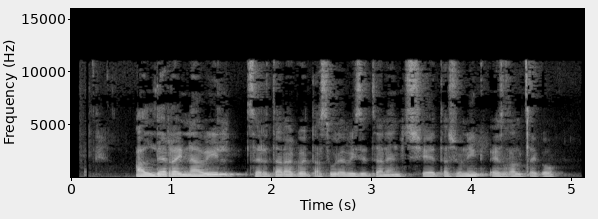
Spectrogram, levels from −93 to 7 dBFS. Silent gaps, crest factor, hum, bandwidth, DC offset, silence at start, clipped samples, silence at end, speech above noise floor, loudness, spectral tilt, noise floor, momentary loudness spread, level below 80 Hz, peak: none; 16 dB; none; 11.5 kHz; under 0.1%; 0.65 s; under 0.1%; 0.25 s; 31 dB; -19 LUFS; -6.5 dB/octave; -49 dBFS; 9 LU; -52 dBFS; -2 dBFS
